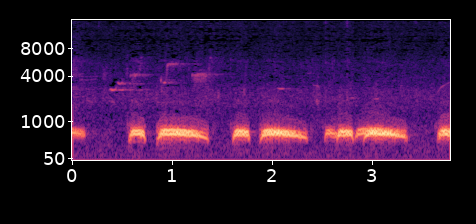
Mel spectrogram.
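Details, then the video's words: Spotted dove cooing in the 'Pha Bài Lối' song style, noted for a good voice: low, hollow coos of short and drawn-out notes, about one per second, in a steady phrase. Faint twittering from other birds sits above. "Đồng Pha Bài Lối , tốt Giọng , Gù khá"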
